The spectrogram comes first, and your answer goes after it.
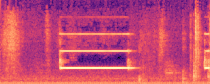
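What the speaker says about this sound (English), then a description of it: "my beeper is saying that it's done right now" A kitchen timer signals that pumpkin bread baked in jars in the oven is done, giving one sustained, shrill electronic beep lasting about a second over a quiet room hum.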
